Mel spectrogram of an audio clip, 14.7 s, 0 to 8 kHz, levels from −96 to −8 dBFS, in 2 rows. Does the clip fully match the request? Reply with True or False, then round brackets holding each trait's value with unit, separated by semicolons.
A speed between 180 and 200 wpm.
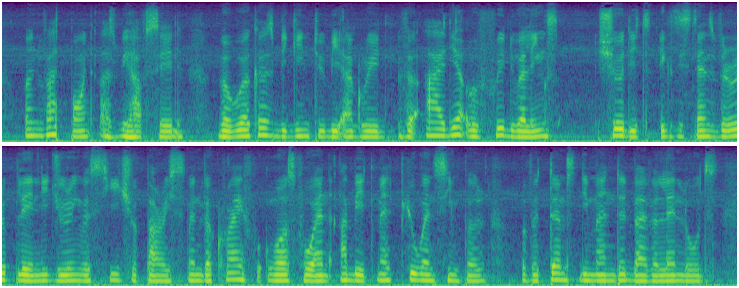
True (185 wpm)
